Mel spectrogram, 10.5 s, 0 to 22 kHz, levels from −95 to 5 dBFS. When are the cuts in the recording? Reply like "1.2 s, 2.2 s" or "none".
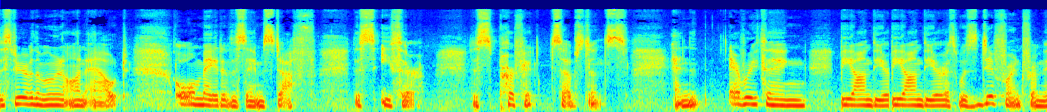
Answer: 1.7 s, 8.9 s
